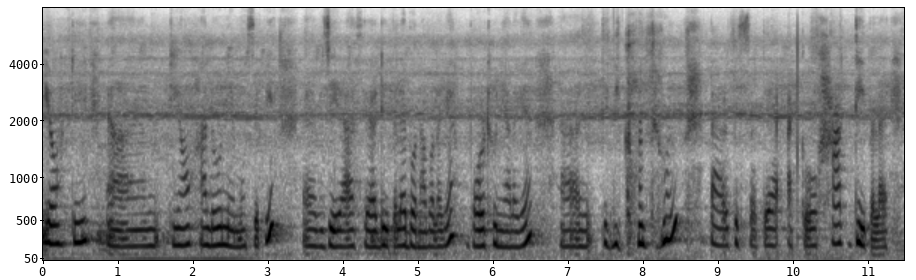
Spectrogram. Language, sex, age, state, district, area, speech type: Assamese, female, 30-45, Assam, Nagaon, rural, spontaneous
